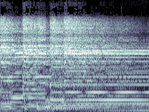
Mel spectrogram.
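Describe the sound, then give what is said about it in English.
Electric guitar chords strummed with light overdrive through a dynamic studio amp, a few quick strokes ringing into a loud, sustained, slightly gritty final chord strummed harder and a little more distorted, with no voices. “notice on that end strum, the last strum he does, it's a little more distorted”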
